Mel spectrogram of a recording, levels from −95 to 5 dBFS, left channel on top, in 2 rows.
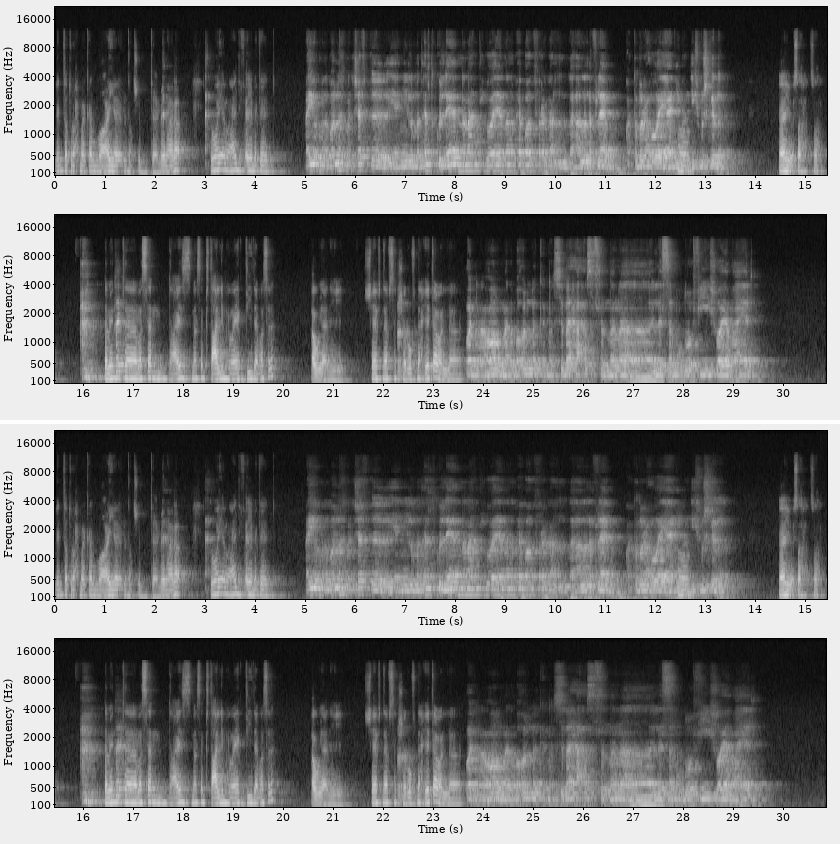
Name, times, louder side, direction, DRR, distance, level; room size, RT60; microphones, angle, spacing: voice 1, 0.0-2.5 3.1-4.4 12.5-12.8 14.5-15.4 16.4-19.9 20.6-21.3 21.6-23.6, left 1 dB, 10° left, 15 dB, 0.4 m, -21 dB
voice 2, 5.0-13.4 15.9-16.2 16.6-16.8 22.3-22.7 23.7-29.4, left 2 dB, 75° left, 2 dB, 2.5 m, -23 dB
sound 1, 8.9-12.9 13.2-13.3, right 1 dB, 35° right, 2.6 m, -38 dB
16.0 x 10.5 x 5.0 m, 1.1 s
head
